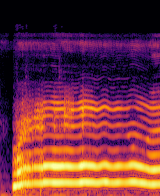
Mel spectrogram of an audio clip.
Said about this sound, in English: Can you stop? Can you stop with your sarcastic violin. Cat violin? Yeah, it was kind of weird, right? It's like out of tune. Meowing. I haven't played it in a second.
